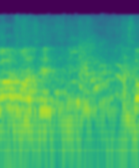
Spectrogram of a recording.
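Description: Speech: a man talking in Estonian, with a second, higher voice overlapping near the middle.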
